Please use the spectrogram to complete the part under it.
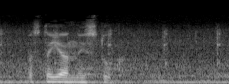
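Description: A man speaks a few words close by.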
